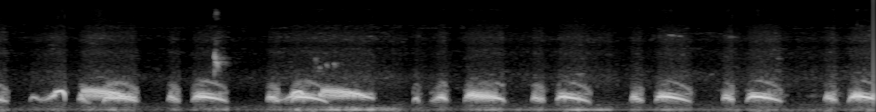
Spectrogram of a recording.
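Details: A spotted dove sings Pesom or Kacuk style song as a lesson for a new bird. Dense, rapid coos run nearly continuously, some arching and some drawn out, with a faint steady hum beneath.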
